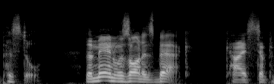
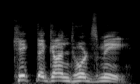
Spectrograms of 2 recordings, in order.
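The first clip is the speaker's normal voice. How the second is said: higher, louder fake Mexican accent; thick Mexican accent; 6 semitones higher, 4 dB louder than usual. A narrator's reading. Kai disguising himself with a fake Mexican accent, commanding. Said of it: "thick, false Mexican accent".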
